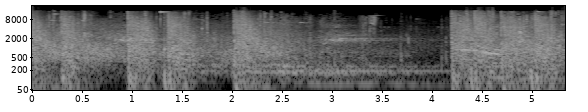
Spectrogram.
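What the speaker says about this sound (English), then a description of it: "All this shooting." Sustained video-game gunfire in a street shootout, with bursts of rapid shots and sharp cracks coming in waves, dense and loud throughout with brief pauses between volleys.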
